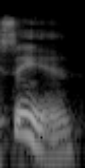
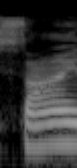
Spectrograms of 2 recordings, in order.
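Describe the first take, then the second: First: The vowel is short, rhyming with 'tin'. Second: The vowel is long, rhyming with 'fine'. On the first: The speaker calls it wrong. "don't say sin" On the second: The speaker calls it right. "it's always sine of x"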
